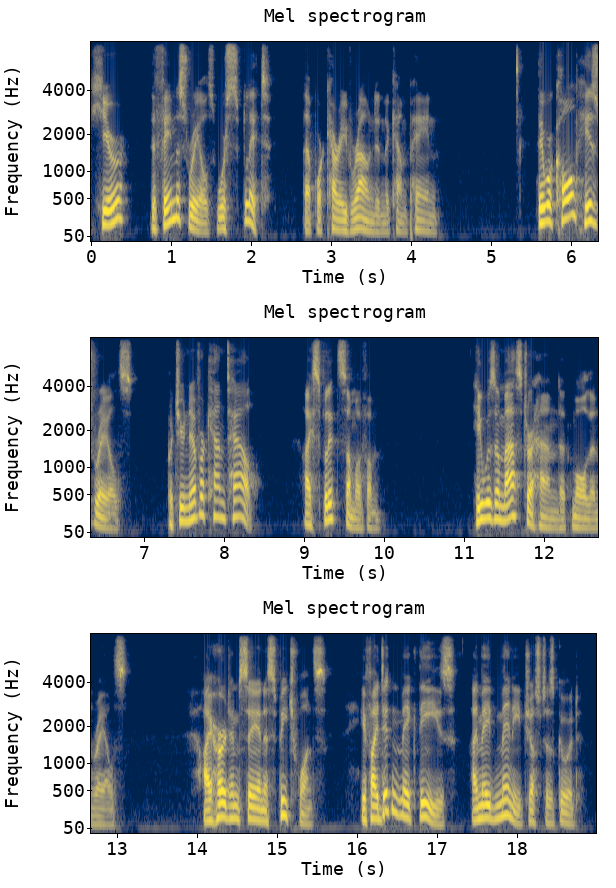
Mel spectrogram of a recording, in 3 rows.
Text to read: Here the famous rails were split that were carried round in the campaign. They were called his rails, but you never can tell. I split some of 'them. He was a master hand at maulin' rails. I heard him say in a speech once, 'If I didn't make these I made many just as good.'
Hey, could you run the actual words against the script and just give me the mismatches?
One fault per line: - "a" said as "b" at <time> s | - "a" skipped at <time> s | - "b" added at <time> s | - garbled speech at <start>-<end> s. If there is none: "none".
none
